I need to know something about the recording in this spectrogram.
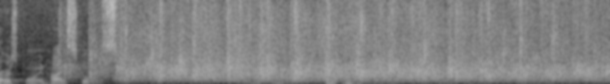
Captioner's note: applause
